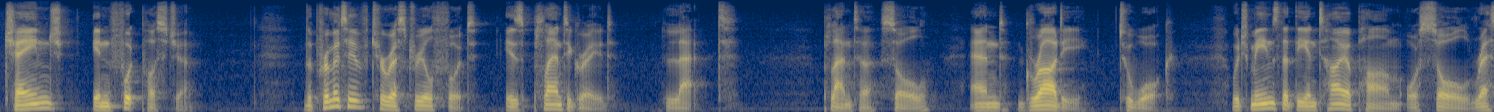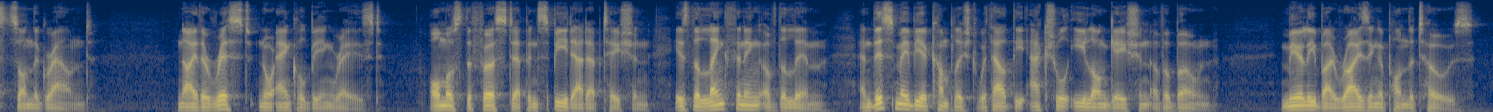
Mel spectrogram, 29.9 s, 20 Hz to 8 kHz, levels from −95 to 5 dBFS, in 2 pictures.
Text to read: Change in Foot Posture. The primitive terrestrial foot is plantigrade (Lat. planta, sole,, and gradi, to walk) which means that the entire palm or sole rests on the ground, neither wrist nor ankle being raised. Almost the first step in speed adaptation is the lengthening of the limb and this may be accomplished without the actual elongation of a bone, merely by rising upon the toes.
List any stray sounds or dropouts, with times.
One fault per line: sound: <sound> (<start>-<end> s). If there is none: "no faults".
no faults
